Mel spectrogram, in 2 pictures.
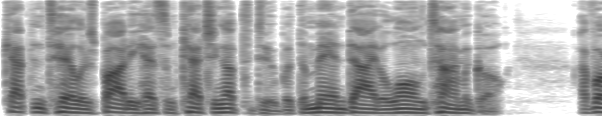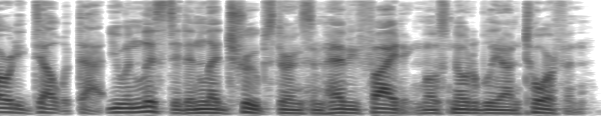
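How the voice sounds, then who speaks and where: A man playing a dutiful soldier in a sci-fi video game. His voice sits low and is recorded very dry. He speaks in clipped, matter-of-fact military phrases and comes across as steady and loyal. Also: brisk, no echo, natural voice. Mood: steady, serious. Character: soldierly, steady, dutiful adult male space operative. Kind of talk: scripted video game dialogue.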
